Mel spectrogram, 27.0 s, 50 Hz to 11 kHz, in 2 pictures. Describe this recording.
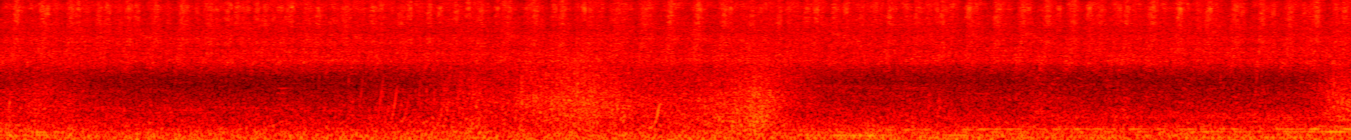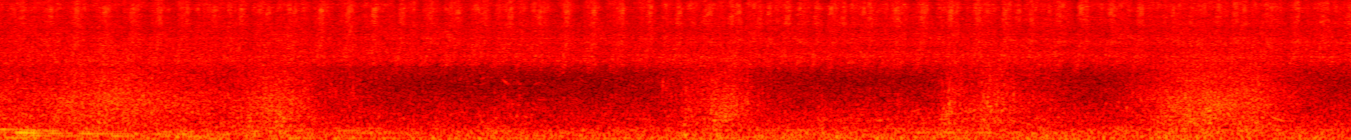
On the river bank, Upcoming typhoon, Cicadas cry, Sound tide, Aircraft flying through, Zoom H2n MS+XY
